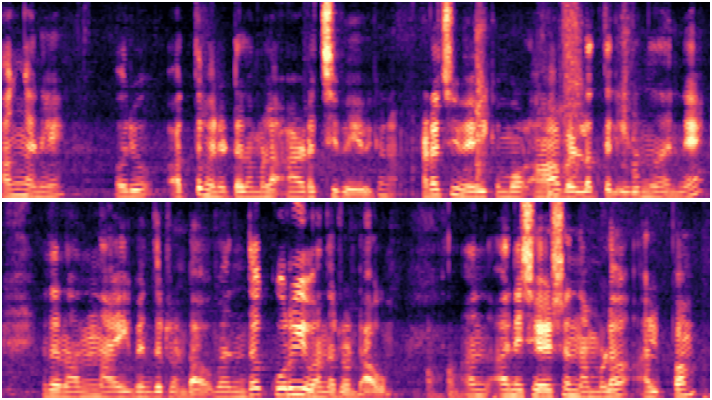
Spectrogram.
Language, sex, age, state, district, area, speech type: Malayalam, female, 45-60, Kerala, Thiruvananthapuram, rural, spontaneous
